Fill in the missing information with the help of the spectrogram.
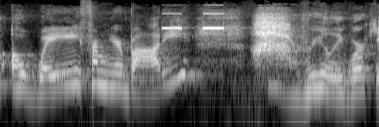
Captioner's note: timer beeps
